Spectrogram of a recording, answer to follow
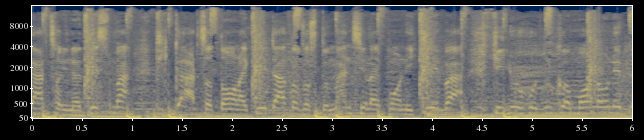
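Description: Hip hop track: a rapped vocal line over a beat with heavy bass and sharp, regularly spaced drum hits.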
